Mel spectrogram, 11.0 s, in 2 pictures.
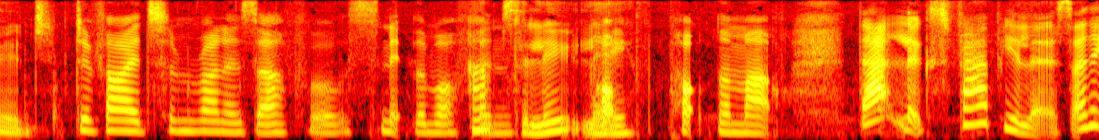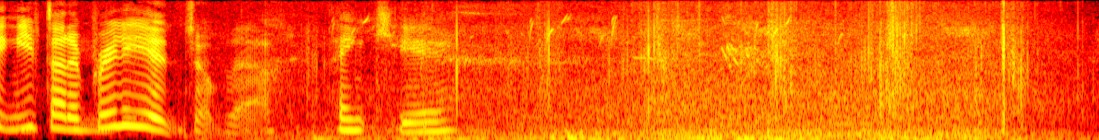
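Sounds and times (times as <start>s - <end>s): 
speech: 0.0s - 8.0s
footsteps walking down a garden: 6.4s - 10.9s
low rumble: 6.4s - 10.9s.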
